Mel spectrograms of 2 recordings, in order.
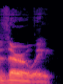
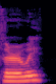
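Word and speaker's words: Varøy: It's spelled V-A-R, then O with a dash through it, Y, and I went for Verowy.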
